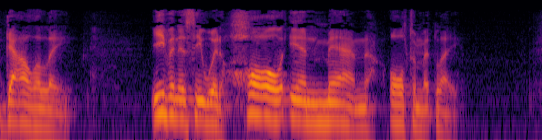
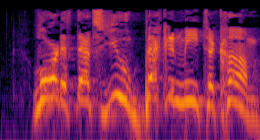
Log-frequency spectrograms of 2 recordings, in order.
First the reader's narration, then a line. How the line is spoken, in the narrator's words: Peter cried out in the midst of the storm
